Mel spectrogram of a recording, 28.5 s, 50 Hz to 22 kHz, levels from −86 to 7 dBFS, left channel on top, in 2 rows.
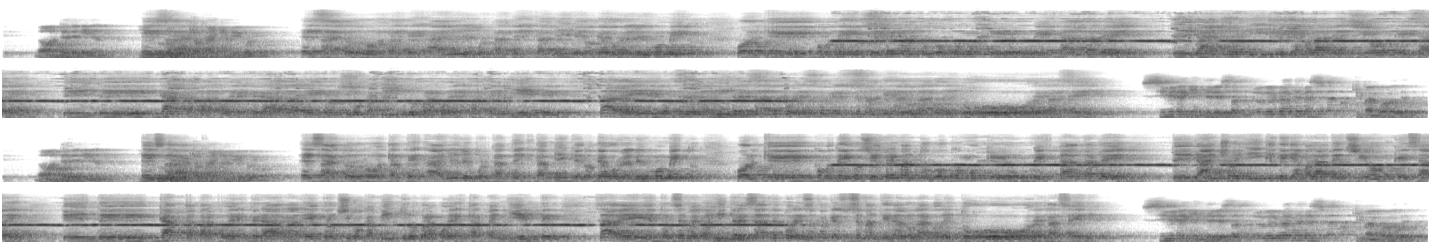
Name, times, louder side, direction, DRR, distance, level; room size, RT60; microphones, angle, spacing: voice 1, 0.3-1.0 1.4-2.6 8.1-8.2 21.3-21.7 25.7-28.3, equal, 30° left, -3 dB, 6.3 m, -28 dB
voice 2, 1.4-1.9 3.0-25.2, right 2 dB, 80° right, -2 dB, 5.9 m, -26 dB
sound 1, 8.3-22.1, equal, 75° left, 1.8 m, -21 dB
24.5 x 19.0 x 9.0 m, 1.4 s
head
